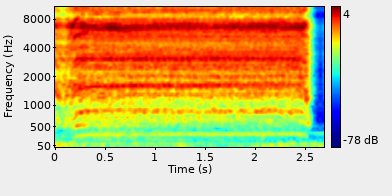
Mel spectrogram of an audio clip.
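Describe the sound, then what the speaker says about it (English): A power drill whines steadily at high speed while backing a screw out of a Festool SYS roll being modified, loud and close, then stops abruptly near the end. "I'm going to pull this middle screw out."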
